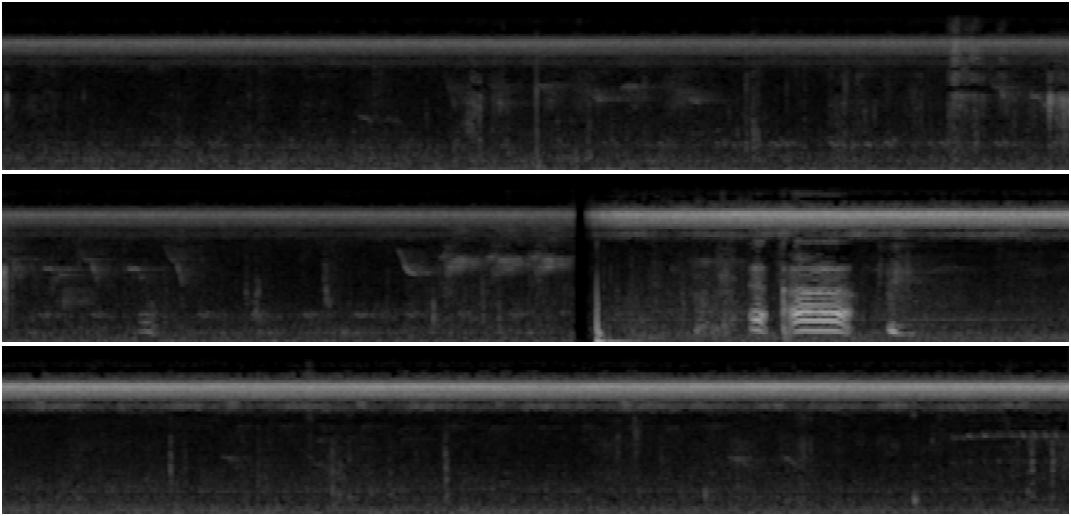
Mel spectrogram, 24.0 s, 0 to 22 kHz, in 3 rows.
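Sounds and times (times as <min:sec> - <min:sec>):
insects trilling: 0:02.6 - 0:24.0
bird chirps: 0:10.3 - 0:12.3.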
